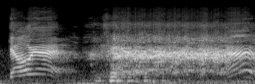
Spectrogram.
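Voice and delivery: gently asking what's wrong; loving dad. Retold or imitated. Father coming over to soothe his son, tenderly. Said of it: "प्यार से बोला".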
